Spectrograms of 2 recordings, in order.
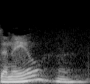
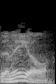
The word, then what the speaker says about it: anneal: Uh, we annealed it. I I beg your pardon. It's anal. It's It's anneal. I thought it was a television tool. No, it's an eal.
